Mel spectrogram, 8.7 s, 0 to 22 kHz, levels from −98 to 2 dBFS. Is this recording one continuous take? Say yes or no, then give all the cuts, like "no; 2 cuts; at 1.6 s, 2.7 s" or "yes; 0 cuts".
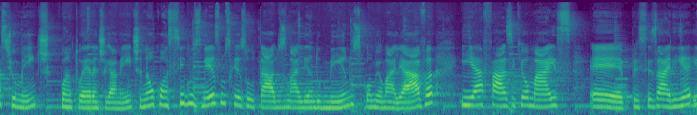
yes; 0 cuts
